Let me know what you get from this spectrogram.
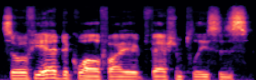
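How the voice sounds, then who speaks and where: A man's voice: medium pitch, a little fast. Man chatting casually about games. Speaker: podcast co-host. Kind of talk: casual video game chat.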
